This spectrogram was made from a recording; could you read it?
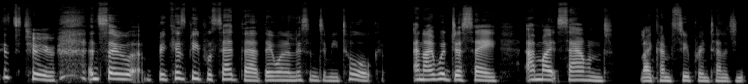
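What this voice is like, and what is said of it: British accent. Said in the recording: “British accents ... they make you sound so eloquent ... It's just an accent”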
